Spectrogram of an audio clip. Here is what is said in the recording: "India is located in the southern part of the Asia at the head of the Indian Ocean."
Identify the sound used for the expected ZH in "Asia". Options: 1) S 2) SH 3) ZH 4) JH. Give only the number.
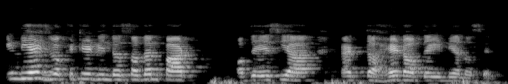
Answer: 1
